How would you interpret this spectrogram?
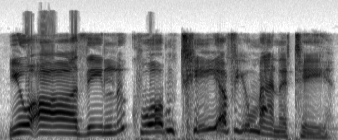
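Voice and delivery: "tea" dropped in a high, scornful fall; sneering insult. Acted. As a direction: land "tea" with contempt, then let it fall. Sword's insult, first take.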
